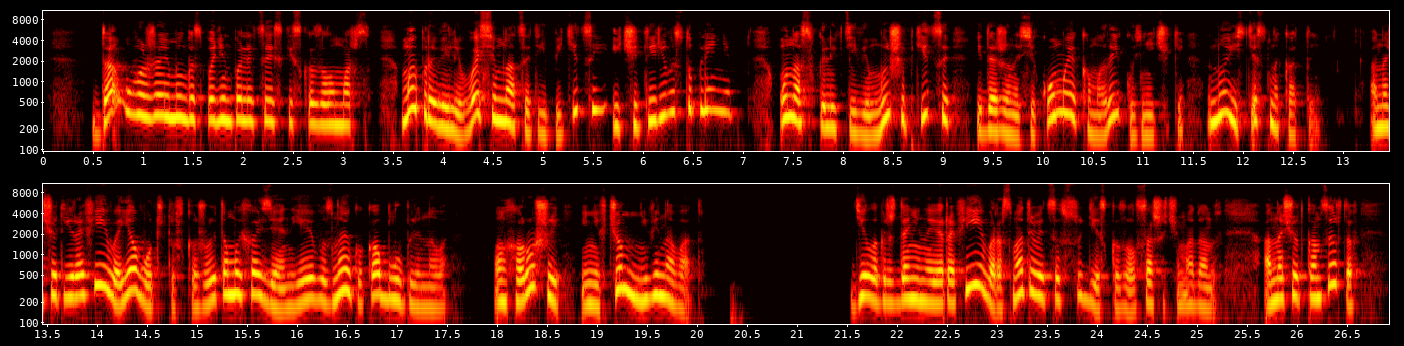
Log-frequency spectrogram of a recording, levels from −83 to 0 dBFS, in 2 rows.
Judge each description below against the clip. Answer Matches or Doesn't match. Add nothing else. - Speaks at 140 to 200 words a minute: Matches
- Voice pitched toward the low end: Doesn't match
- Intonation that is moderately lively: Doesn't match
